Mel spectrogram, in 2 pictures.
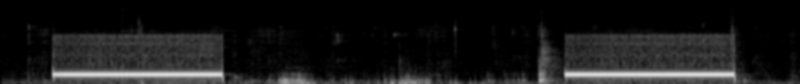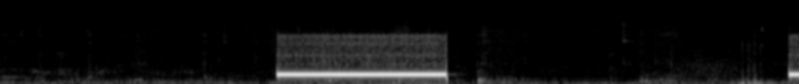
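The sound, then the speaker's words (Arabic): Telephone call tones sound while a call is placed: three long, steady, single-pitched beeps of under two seconds each, spaced evenly with quiet gaps of faint line noise between them. “نحن نتصل الآن.”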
